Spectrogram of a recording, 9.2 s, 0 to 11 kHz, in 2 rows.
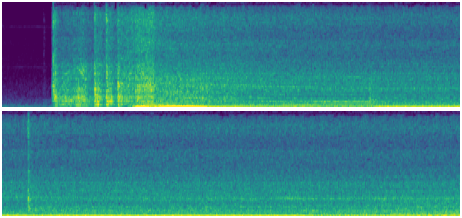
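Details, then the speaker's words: Nissan 350Z VQ35 engine after replacing the serpentine belt and tensioner pulley: cranks, catches with a brief rev, then settles to a steady even idle with the belt squeal gone; normal start and idle. "And the noise is gone. It's fixed."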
